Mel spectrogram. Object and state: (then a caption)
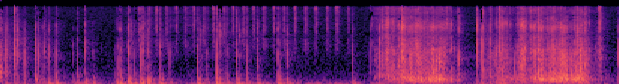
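Coated canvas handbag tapped and scratched. Long nails on both hands tap and scratch the front panel of a medium-sized, hollow, black DKNY monogram coated-canvas handbag with leather trim and metal buckles. Quick, irregular, dry taps and clicks come first, followed by two longer bursts of brighter, raspy scratching across the canvas.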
